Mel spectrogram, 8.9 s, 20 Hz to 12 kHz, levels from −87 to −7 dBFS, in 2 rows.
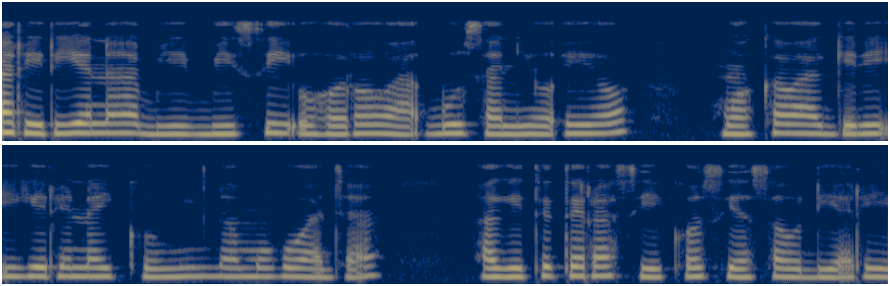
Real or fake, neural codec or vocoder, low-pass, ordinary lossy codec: real; none; 7.2 kHz; none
